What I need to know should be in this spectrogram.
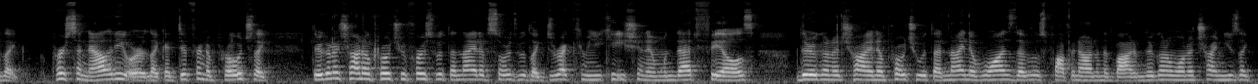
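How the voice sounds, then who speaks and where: A young woman doing a channeled tarot reading in a casual, blunt way, full of "like" fillers and swearing. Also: mid-range voice. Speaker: tarot reader.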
